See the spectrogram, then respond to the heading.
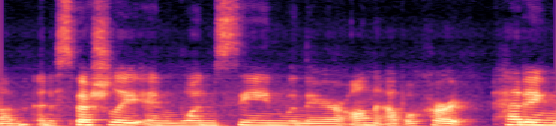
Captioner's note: none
